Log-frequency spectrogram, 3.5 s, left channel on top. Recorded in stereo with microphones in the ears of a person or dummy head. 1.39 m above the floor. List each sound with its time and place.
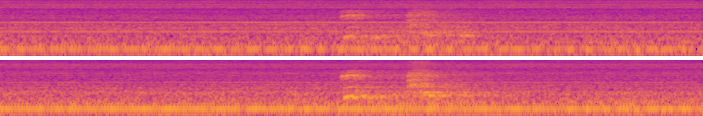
0.0 s a machine running: 70° left (ahead or behind), 8 m
1.7 s a sneeze: 25° right (ahead or behind), 6.5 m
